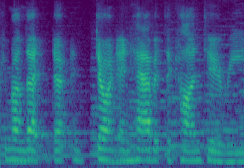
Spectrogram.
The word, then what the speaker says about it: Kanto: that don't inhabit the Contour region Kanto chho as it would be pronounced in Japanese as in the conto region cont country something is yeah the kto region just in Japanese the first region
